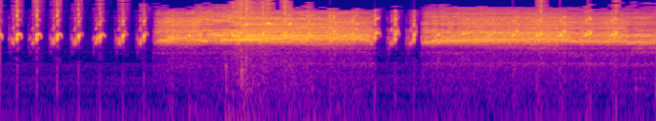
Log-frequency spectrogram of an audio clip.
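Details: Barn owl nestlings under attack from an intruding female: seven quick clipped rasps in a fast series, then sustained harsh hissing screeches interrupted once by a short stuttered burst.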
